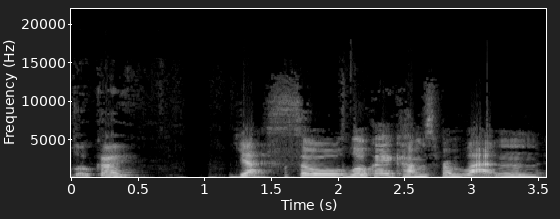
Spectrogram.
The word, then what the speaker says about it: loci: If we pronounced it the way maybe scholars might want us to pronounce it, it would be loci, but we all agreed that sounded a little bit pretentious.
